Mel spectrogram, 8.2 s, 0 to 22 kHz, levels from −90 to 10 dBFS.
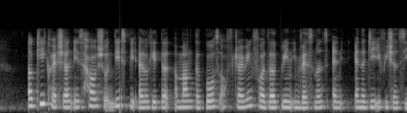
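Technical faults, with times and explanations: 2.39–2.44 s, 4.09–4.13 s and 5.60–5.63 s: corrupt frame muted. Each time the speech drops to dead silence for about 36 to 44 ms, cutting in and out abruptly. That length points to a single compressed frame being lost each time. Flipped bits left the frame undecodable, so the decoder threw it out and the player filled the slot with silence. Timing stays intact, so you get a short, hard gap rather than a skip.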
